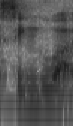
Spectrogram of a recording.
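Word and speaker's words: Tsinghua: इसका नाम है सिंगुआ, ये सिंगुआ कर लीजिएगा, आपका टी साइलेंट रहता है यहाँ पे।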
